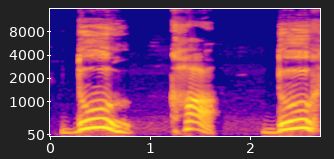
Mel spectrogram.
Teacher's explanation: द के आगे होगा दो विसर्ग, और इसको हम लोग ह के रूप में उच्चारण करते हैं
